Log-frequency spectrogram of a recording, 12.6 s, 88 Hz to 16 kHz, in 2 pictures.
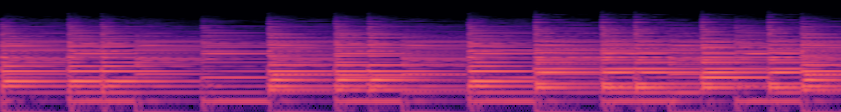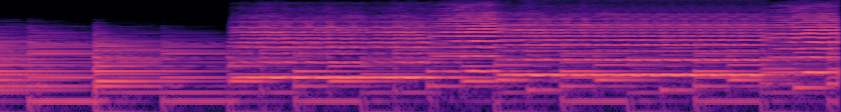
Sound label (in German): Violine Klavier; Besetzung: Violine und Klavier; Tonart: D-Dur; Schwierigkeitsgrad: 2 - Einfach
